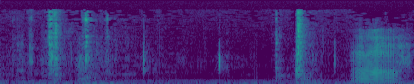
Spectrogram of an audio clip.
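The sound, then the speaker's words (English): Soft metallic clicks and wooden knocks as a skeleton key turns in a lock, followed by a longer creaking sound as a door swings open into the darkened offices of Biography Incorporated, all fairly quiet. “Using his skeleton key, he quietly entered the offices.”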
